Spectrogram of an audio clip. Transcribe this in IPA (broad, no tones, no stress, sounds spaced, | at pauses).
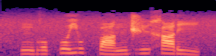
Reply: ŋ ɡ o p o j u p ɑ n d͡ʒ y x ɑ ɾ i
